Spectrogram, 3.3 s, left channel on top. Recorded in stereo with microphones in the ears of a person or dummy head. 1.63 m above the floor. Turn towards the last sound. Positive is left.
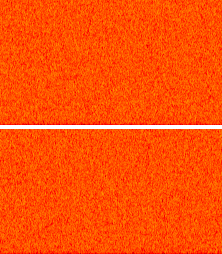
No sound to turn to.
